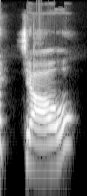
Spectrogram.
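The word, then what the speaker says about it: ciao: इसे हम पढ़ेंगे चाव ना के।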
